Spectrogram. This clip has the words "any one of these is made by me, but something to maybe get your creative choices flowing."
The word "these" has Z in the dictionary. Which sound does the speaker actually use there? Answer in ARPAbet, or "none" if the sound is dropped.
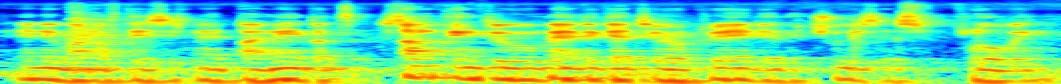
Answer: S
